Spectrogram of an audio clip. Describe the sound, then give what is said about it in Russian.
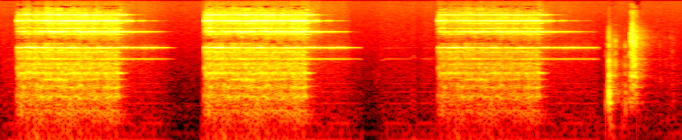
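A telephone bell rings in three long bursts separated by short pauses, bright and metallic, with no voices over it. “И я позвонил Элис в эту среду.”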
